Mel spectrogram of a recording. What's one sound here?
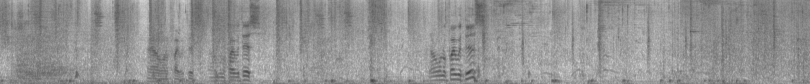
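Heavy weapon blows thud and crash in a fast fight.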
